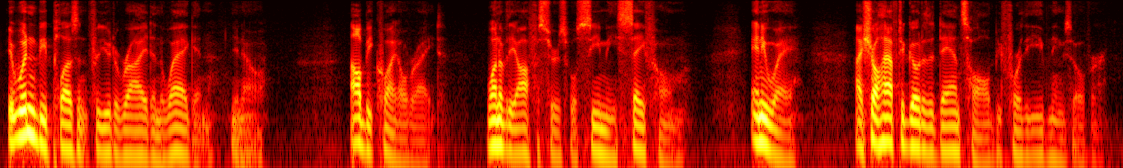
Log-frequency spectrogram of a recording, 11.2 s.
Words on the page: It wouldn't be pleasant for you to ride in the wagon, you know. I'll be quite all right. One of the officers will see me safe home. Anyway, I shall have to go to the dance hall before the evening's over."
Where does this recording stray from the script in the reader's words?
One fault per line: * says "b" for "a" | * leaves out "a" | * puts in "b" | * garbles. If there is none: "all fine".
all fine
